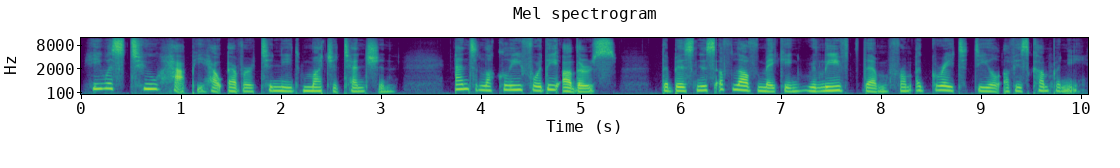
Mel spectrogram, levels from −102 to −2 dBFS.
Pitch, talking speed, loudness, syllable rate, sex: 195 Hz, 165 wpm, -23 LUFS, 5.0 syllables/s, female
